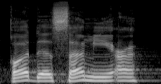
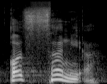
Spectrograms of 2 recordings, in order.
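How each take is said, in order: First: The d is pronounced clearly before the s. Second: The d merges into a doubled s sound. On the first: This follows the reading of Hafs. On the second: This follows the reading of Susi from Abu Amr. "Langsung dimasukkan ke huruf sin"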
